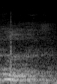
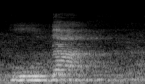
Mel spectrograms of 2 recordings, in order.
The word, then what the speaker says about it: Judá: dije tío por favor ahí nos dice Judas ahí Tienes acento en la a y dice Judá la ignorancia es y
